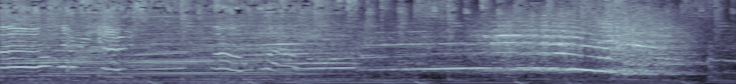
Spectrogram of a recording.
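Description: An Aston Martin Valkyrie AMR Pro hypercar works around a race track, its high-revving engine screaming loud and near with rising and falling pitch through gear changes, climbing to a peak before fading slightly at the end.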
